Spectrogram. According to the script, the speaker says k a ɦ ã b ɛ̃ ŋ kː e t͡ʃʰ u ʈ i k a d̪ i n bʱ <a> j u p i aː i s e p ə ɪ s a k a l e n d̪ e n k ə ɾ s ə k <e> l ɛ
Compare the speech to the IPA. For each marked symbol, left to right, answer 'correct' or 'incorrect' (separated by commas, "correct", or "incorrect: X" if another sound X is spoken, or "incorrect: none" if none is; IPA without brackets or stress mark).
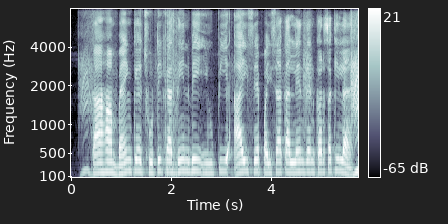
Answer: incorrect: i, incorrect: i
